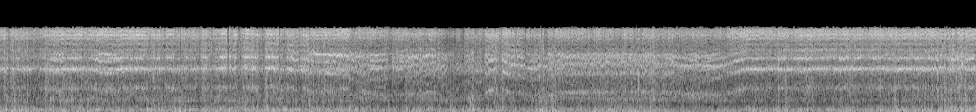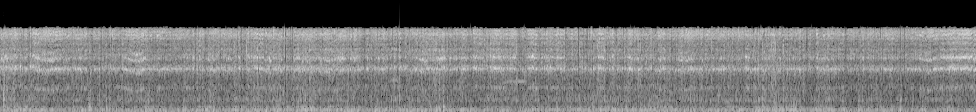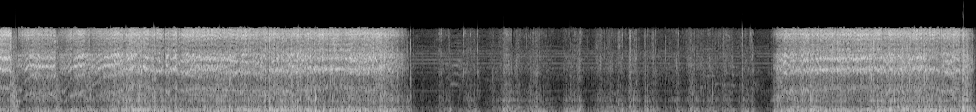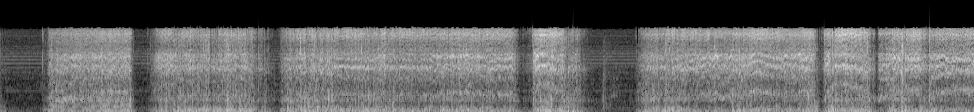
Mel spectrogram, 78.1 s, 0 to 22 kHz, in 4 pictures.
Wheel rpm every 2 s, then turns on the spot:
230, 230, 230, 200, 130, 170, 160, 190, 230, 230, 230, 230, 230, 230, 230, 230, 230, 230, 240, 160, 100, 210, 210, 120, 20, 20, 20, 130, 220, 90, 110, 130, 120, 160, 130, 50, 150, 140, 140.
48-54 58-60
